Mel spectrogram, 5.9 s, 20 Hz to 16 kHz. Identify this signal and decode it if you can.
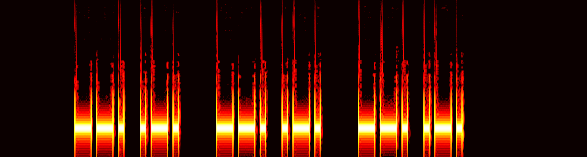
Morse code, heard as a keyed tone, about 22 wpm, 700 Hz. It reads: GR GR GR
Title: Multi-letter Phonemes Repeated 3x 22wpm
